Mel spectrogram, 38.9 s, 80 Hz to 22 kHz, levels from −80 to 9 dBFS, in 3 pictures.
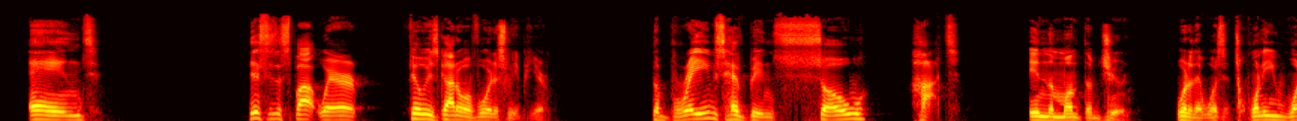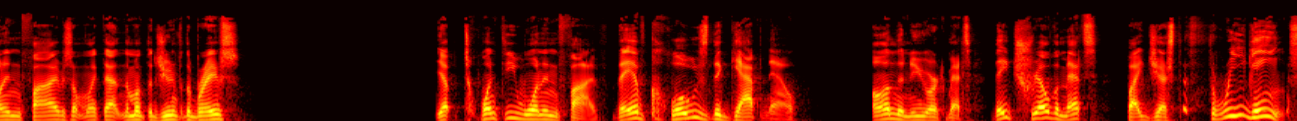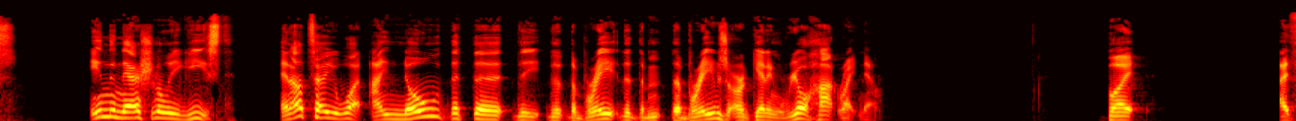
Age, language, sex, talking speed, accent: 40-59, English, male, 150 wpm, American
